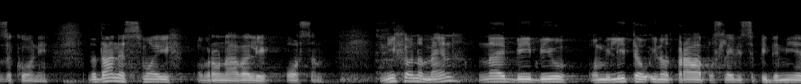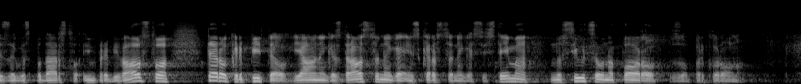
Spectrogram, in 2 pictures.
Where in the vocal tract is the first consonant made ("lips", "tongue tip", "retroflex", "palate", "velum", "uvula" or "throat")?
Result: tongue tip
